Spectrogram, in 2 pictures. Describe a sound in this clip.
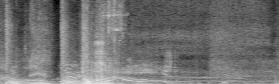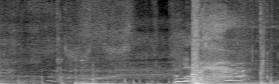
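A spiked club thuds into flesh.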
